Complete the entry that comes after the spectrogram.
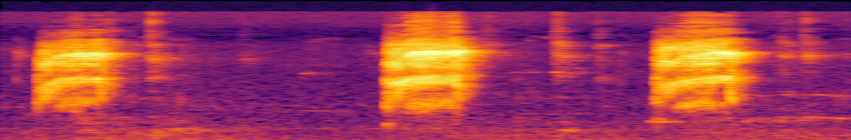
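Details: Slaty-headed parakeet chick begging while a parent feeds it: three harsh, raspy squawks, each about half a second long, spaced one to two seconds apart, with a quiet background between them.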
